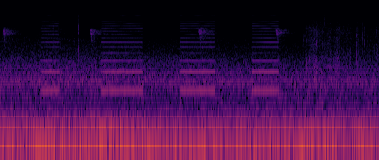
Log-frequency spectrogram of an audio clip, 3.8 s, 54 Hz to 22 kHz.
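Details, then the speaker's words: Garrett Sea Hunter Mark II pulse-induction detector, coil kept moving over a bottle cap target: four short steady beeps about 750 Hz, loudest when target is mid-coil, over low rumble; normal target response. "This is a pulse induction, so you have to keep the coil moving. So when it goes over, when it's the loudest, it's in the middle."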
